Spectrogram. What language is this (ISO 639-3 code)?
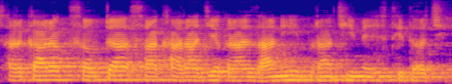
mai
